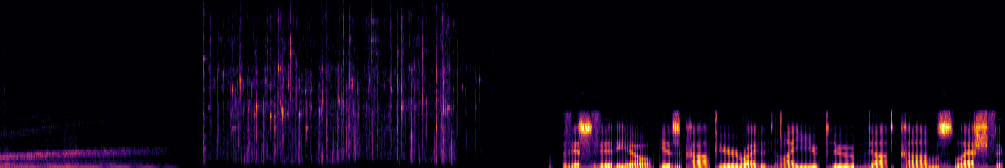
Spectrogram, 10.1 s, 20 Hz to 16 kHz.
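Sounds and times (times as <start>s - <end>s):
rising synthesized tone: 0.0s - 1.8s.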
